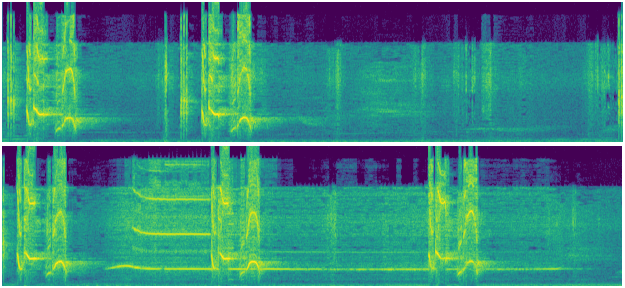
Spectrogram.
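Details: Prinia song used as a fighting test for rival birds: clustered sharp, scratchy chip bursts in quick pairs, then a long level high whistle overlapping further chattering bursts.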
